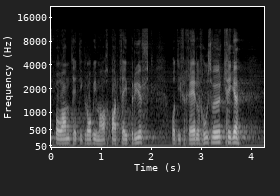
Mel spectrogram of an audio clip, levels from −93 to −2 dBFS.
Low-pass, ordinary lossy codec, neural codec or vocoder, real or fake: none; none; none; real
